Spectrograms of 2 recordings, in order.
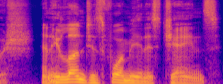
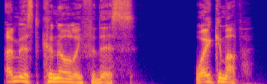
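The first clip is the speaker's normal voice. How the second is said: higher, annoyed command; a touch of bored menace; irritated mob boss order; 9 semitones higher, 3 dB louder than usual. A narrator's reading.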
